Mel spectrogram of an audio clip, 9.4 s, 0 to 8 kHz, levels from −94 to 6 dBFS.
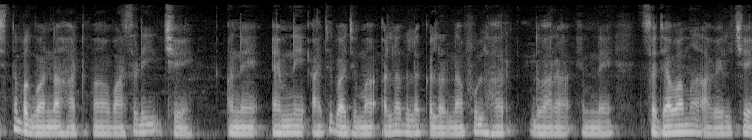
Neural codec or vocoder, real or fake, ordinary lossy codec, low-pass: none; real; AAC, 32 kbps; 7.2 kHz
